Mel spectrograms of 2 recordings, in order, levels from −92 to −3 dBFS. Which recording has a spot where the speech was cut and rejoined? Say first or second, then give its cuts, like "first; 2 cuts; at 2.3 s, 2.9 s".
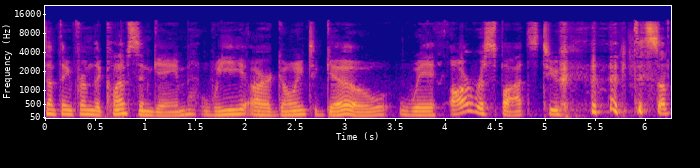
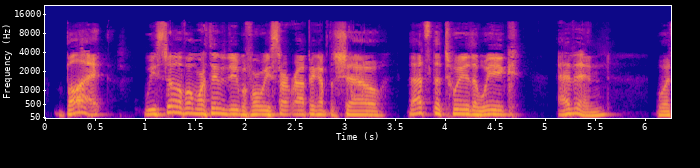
first; 2 cuts; at 1.5 s, 4.0 s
